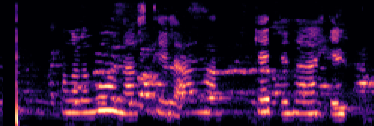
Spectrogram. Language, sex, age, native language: Icelandic, female, 12, Icelandic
